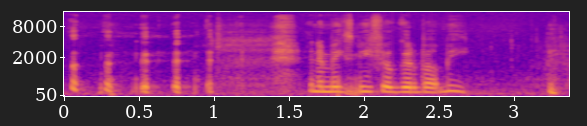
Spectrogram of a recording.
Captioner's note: laughing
